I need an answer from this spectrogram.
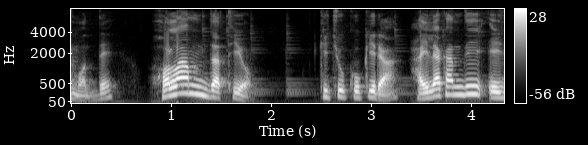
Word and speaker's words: হাইলাকান্দি: ঠিক আছে, তো এখানের এই অঞ্চলের মানুষেরা তালিব্য শকে হ উচ্চারণ করে, তো সাইলাকান্দি থেকে তারপর ধীরে ধীরে হাইলাকান্দি হয়েছে।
